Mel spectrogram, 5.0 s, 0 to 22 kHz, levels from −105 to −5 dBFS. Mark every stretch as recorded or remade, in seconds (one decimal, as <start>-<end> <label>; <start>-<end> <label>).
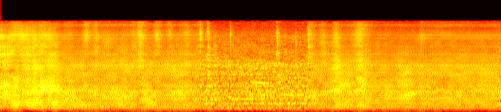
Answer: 0.0-2.0 remade; 2.0-3.1 recorded; 3.1-5.0 remade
